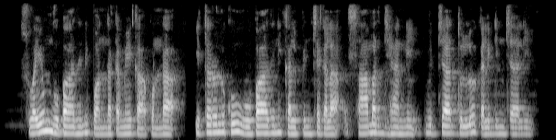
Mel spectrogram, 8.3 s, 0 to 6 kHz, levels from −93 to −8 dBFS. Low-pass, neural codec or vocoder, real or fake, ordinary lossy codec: 5.4 kHz; none; real; MP3, 48 kbps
